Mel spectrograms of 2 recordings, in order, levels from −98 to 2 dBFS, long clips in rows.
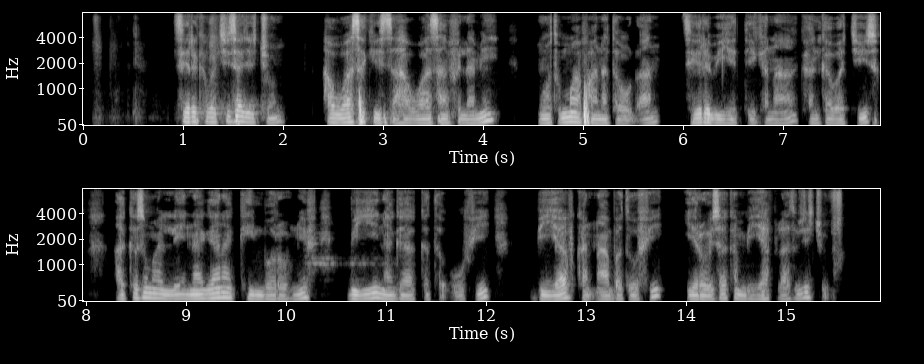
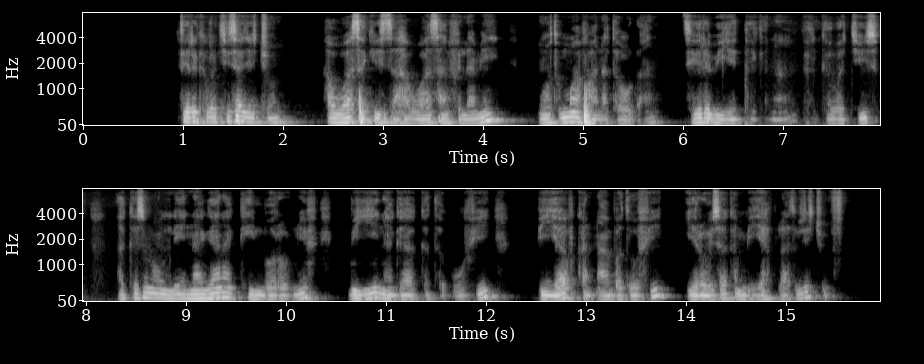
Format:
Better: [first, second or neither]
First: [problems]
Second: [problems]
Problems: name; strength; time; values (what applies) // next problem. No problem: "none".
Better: first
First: none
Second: noise reduction (neural mask model DeepFilterNet 3)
